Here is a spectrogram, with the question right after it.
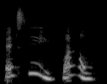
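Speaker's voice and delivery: high-pitched pretend admiration; mock-discovery voice, high and gushing; imagined impressed reaction. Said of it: "Because I'd be like".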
